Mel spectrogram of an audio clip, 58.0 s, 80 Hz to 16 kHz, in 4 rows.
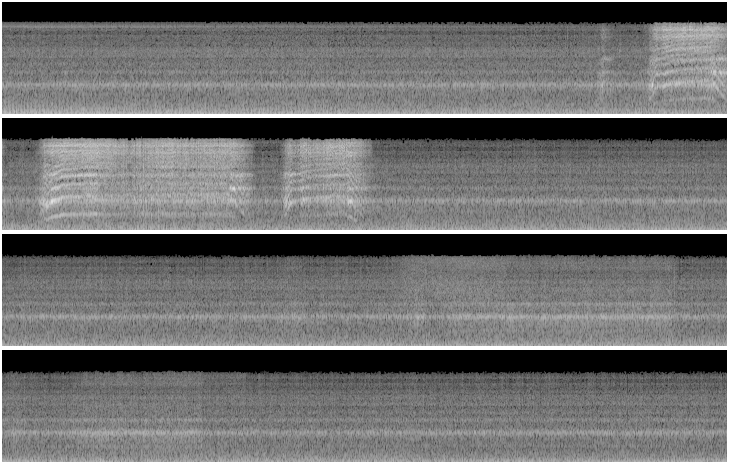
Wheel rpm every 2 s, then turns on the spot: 0, 0, 0, 0, 0, 0, 40, 80, 150, 130, 100, 10, 0, 0, 0, 0, 0, 10, 0, 20, 20, 10, 10, 20, 0, 0, 0, 0, 0.
38-44 46-48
